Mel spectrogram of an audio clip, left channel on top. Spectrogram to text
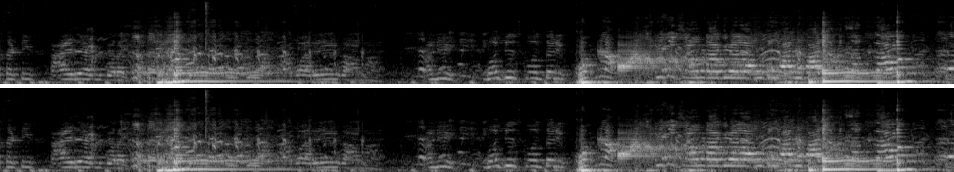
काय रे आम्ही करायचं बाबा रे बाबा आणि मध्येच कोणतरी खोकला तिथे कावडा गेला उठून आम्ही माझ्या हातात काय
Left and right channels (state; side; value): normal; both; correlation 0.97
